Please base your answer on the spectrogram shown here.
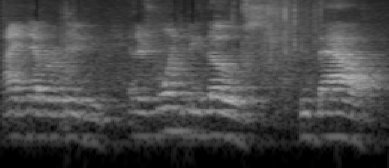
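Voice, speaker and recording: A man's voice: on the high side, steady tone, unhurried, slight background noise. A man preaching a sermon with emphatic rhetorical questions, recorded from far off in an echoey room.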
